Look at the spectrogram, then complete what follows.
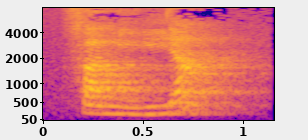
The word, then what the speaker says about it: famiglia: gl 14enne è seguito dalle reti rai si pronuncia il come questi esempi famiglia figli io invece con le altri vocali si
